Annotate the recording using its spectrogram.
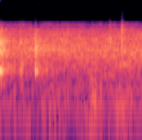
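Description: Two sharp clicks over steady background noise, one about half a second in and one near the end.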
